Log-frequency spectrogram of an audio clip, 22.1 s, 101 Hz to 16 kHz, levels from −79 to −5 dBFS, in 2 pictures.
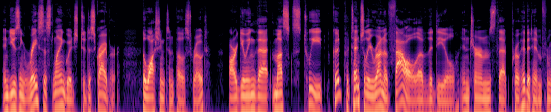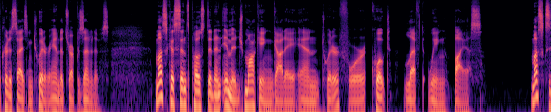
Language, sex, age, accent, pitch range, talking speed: English, male, 30-49, American, 90-130 Hz, 130 wpm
